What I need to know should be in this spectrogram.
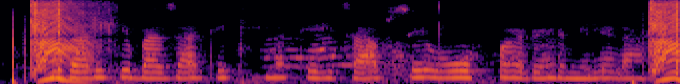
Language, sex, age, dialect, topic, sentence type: Bhojpuri, male, 18-24, Western, banking, statement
